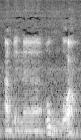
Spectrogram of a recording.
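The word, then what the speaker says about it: أَبْنَاءُ اللَّهِ: lafaz abna'ullah, nahnu abna'ullah, hamzah pada u tadi kurang jelas ya, u-nya abna'ullah. Jadi kayak di apa namanya? Ditashilkan, jadi kayak u-nya kurang terbaca keras. Jadi u-nya kan salah satu sifatnya itu keras ya. Abna'u jelas, bukan abna'u.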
